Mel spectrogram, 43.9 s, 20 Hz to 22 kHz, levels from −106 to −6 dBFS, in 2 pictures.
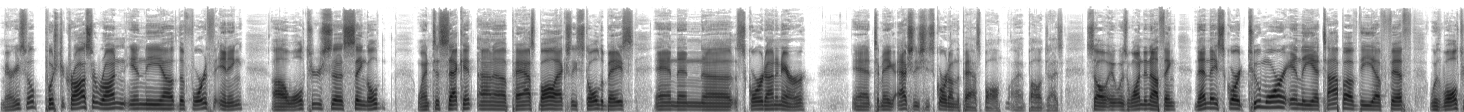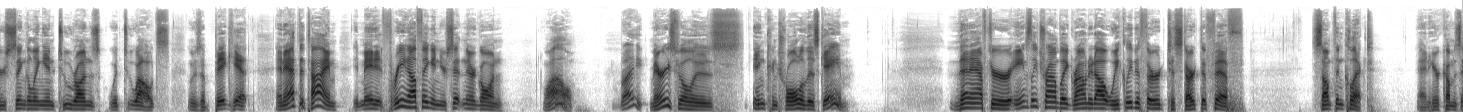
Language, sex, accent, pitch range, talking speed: English, male, American, 120-145 Hz, 160 wpm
